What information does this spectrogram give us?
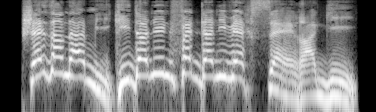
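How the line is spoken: Booming male voice. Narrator (French): répondit-il d'une voix retentissante

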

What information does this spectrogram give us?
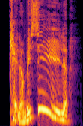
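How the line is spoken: Exclaiming. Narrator (French): s'exclama Mr

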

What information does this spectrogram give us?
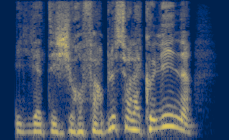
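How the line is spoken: Exclaiming. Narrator (French): s'exclama Agatha

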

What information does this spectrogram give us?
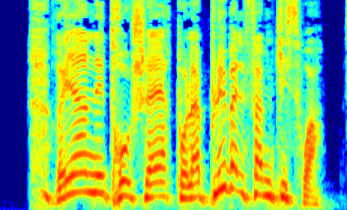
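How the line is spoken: Thunderous exclamation. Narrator (French): s'exclama son mari d'une voix tonitruante

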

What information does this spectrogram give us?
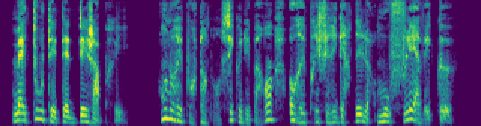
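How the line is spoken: Murmured. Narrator (French): murmura Charles

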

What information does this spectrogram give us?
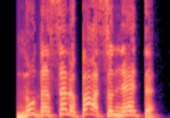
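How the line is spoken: Shouting. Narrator (French): leur cria-t-elle

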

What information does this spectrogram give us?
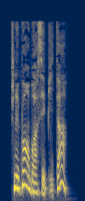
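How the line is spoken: Plain. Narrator (French): dit-il

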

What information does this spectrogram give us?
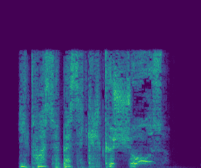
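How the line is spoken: Whispering. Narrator (French): chuchota Tony

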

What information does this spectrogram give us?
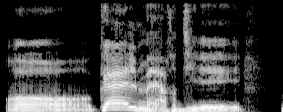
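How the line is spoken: Grumbled. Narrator (French): grogna Charles

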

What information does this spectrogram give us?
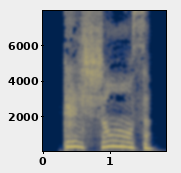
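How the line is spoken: Exclaiming. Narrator (French): s'exclama Olivia

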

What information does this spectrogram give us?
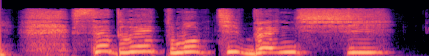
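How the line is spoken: Exclaimed. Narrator (French): s'écria Amy

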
